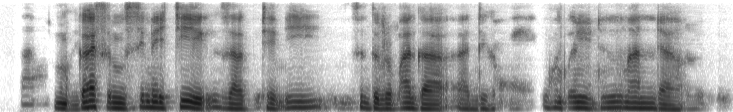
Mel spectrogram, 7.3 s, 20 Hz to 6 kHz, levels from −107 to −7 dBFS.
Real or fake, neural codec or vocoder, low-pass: fake; codec, 16 kHz, 0.8 kbps, ZipCodec; 5.4 kHz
